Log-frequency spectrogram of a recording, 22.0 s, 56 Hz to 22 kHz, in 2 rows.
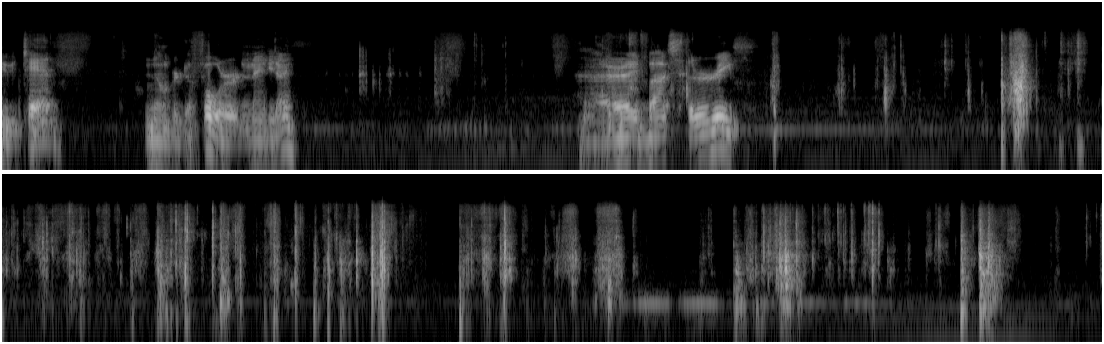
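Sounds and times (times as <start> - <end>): cardboard packaging crinkling and tearing: 8.4 - 17.4, 18.3 - 21.2.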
